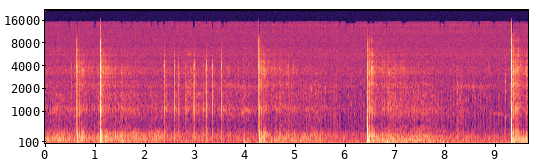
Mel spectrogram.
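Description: Aerial firework shells bursting at a distance: about eight sharp bangs spread a second or more apart, five of them loud. A run of faint crackles comes in the middle.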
